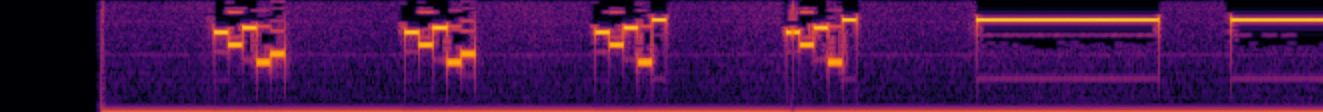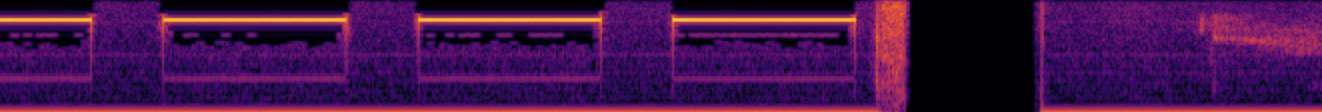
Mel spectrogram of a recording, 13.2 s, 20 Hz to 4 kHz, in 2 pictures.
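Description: Radio-transmitted fire brigade dispatch alarm tones at 18:21 in Jena, calling units to a fire alarm at a nursing home: four quick warbling bursts, then a string of steady, evenly spaced electronic beeps at two pitches, ending with a short pause and a burst of hissy signal.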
